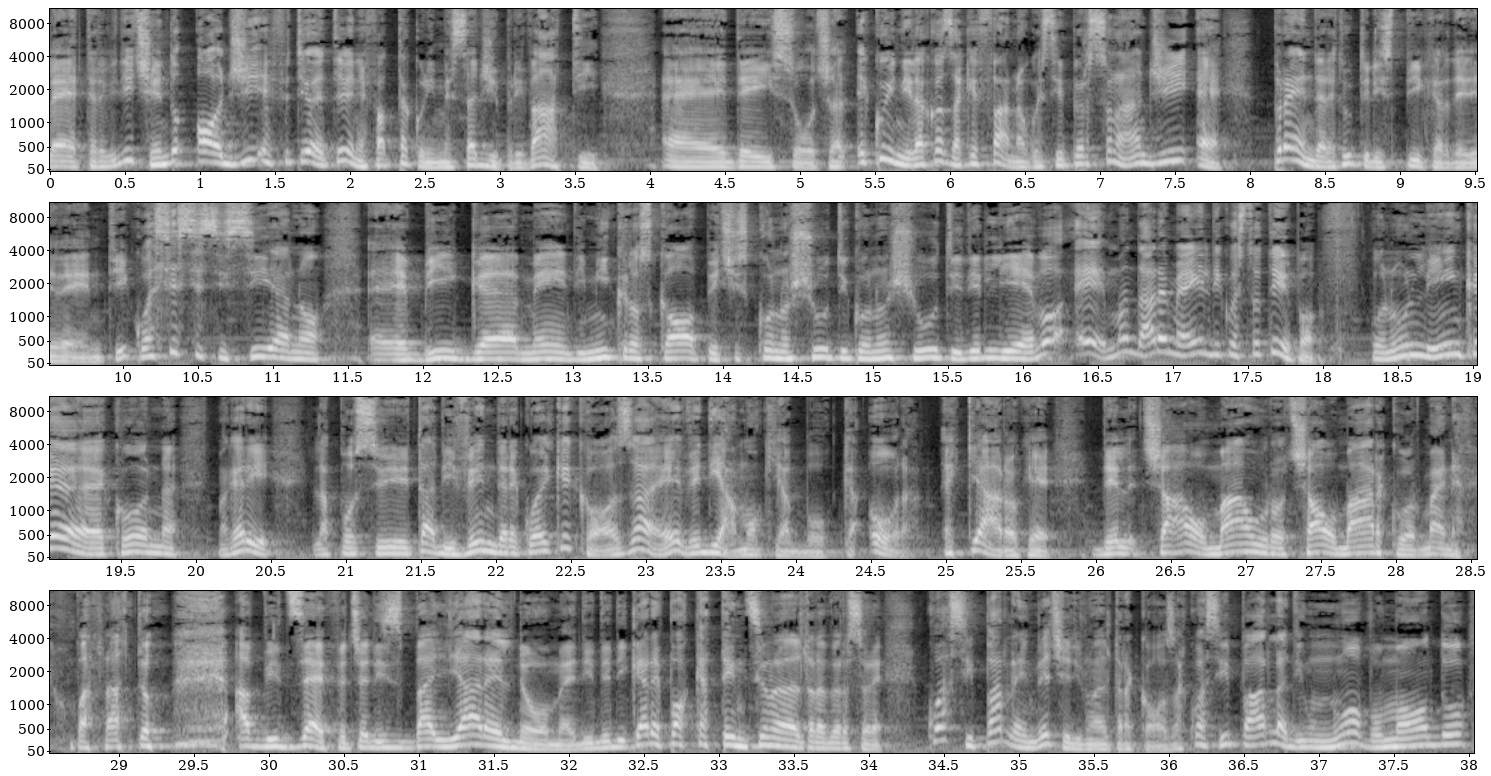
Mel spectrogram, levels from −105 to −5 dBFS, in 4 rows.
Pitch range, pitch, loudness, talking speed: 110-165 Hz, 135 Hz, -21 LUFS, 160 wpm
